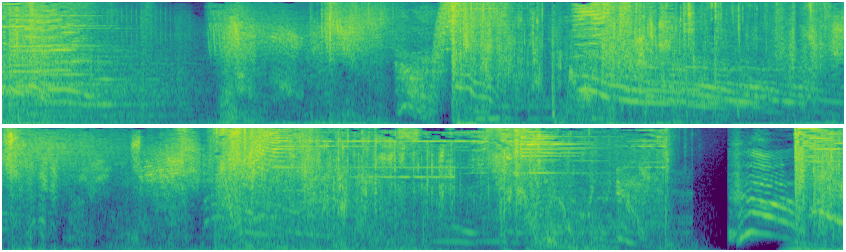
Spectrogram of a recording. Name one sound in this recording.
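Blows and slashes land with heavy impacts.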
